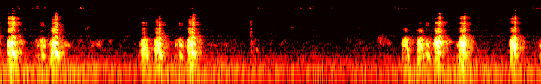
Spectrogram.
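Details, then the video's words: Mother goose on her nest driving off a visiting goose, giving harsh honks in short bursts of two to four, separated by pauses of a second or more. "Mama Goose does NOT like visitors, and she'll let you know it!"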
